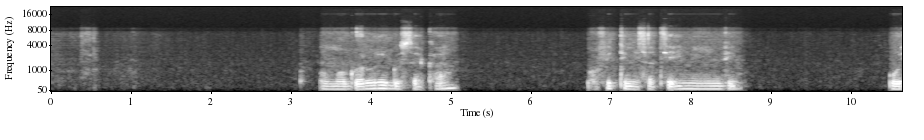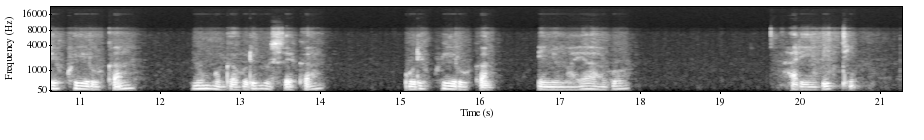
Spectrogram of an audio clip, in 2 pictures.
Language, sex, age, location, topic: Kinyarwanda, male, 25-35, Huye, health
